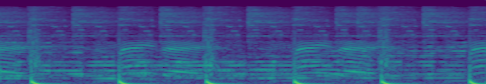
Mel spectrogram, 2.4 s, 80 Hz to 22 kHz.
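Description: Early-1990s rave techno track: a steady four-on-the-floor kick drum about twice a second under synth notes that bend up and fall away in pitch.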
